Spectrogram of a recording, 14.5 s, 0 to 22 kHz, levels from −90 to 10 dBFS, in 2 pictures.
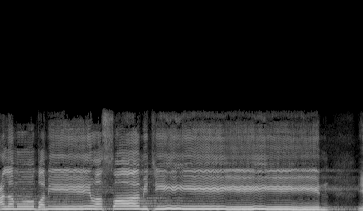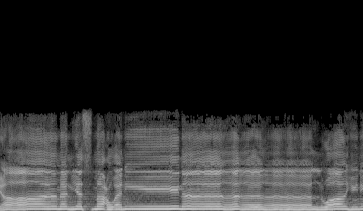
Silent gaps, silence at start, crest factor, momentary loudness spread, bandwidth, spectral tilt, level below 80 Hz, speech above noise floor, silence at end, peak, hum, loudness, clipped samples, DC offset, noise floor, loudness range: none; 0 s; 12 dB; 4 LU; 10.5 kHz; -4 dB/octave; -68 dBFS; 22 dB; 0 s; -6 dBFS; none; -18 LUFS; under 0.1%; under 0.1%; -40 dBFS; 2 LU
